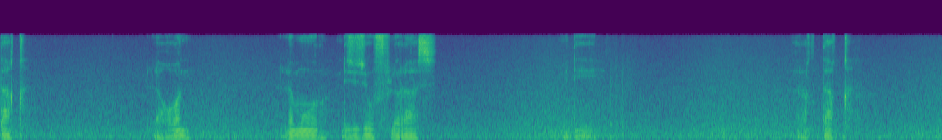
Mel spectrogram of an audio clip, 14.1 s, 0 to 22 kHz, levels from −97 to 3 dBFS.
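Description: Two bursts of bit errors on an ADPCM link occur, from 9.09 to 9.50 s and from 12.49 to 12.74 s, on a wideband call that sounds like G.722. Flipped bits corrupt the decoder's step size and predictor state, so each error keeps ringing for a few milliseconds instead of staying a single click. At an error rate of roughly 0.3 percent, this produces clusters of pops, rough crackly bursts and brief jumps in level.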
